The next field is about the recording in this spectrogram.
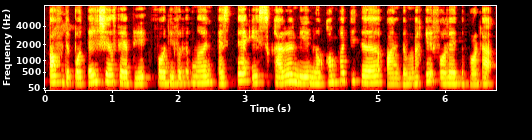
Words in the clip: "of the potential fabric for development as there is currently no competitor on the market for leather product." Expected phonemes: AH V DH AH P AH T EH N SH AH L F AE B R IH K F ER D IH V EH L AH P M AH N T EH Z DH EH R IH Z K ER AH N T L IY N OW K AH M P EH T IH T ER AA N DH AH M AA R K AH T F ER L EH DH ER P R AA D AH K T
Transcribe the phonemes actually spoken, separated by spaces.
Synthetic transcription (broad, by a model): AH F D AH P AH T EH N SH AH L F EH B R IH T F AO D IH V EH L AH P M AH N T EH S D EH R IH S K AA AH N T L IY N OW K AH M P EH T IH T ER AA N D AH M AA K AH T F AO L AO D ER P R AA D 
